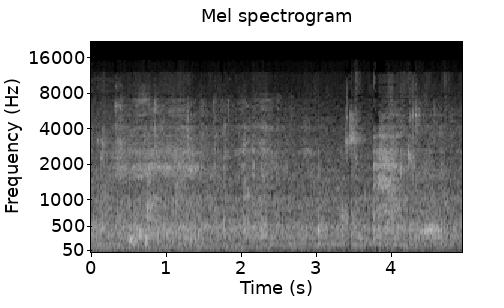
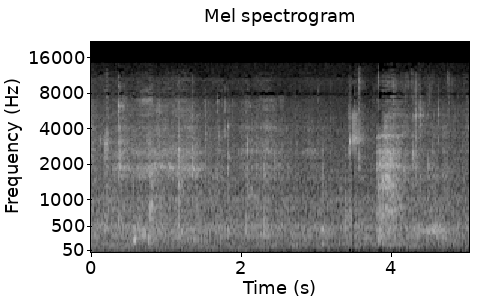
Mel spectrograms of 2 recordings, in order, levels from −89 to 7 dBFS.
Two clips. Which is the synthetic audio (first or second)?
second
